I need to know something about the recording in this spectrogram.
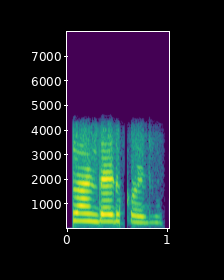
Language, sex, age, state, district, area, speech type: Kannada, female, 18-30, Karnataka, Chikkaballapur, rural, conversation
